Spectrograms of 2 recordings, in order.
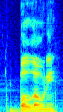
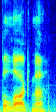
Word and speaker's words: bologna: Baloney. That's how it's pronounced. What, you want me to call it Bologna?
